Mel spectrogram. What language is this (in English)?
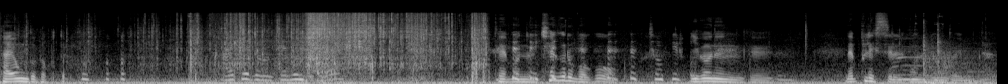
Korean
